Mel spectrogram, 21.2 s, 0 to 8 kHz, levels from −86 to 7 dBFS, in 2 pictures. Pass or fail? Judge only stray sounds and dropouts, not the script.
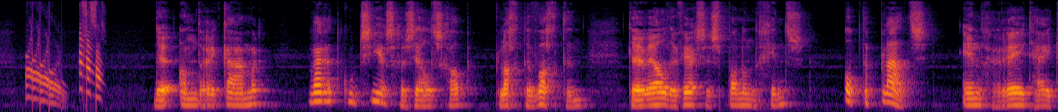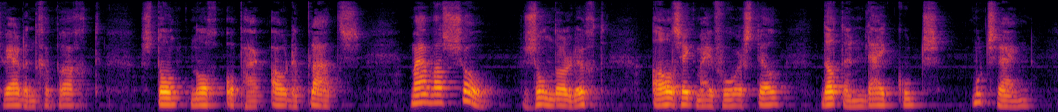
fail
